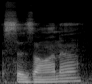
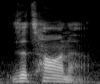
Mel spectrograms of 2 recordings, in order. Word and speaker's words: Zatanna: it it's not um I think her name's like sazana it's something of that nature so I'm just quickly checking because I don't want to keep pronouncing it wrong zatana dang it I was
